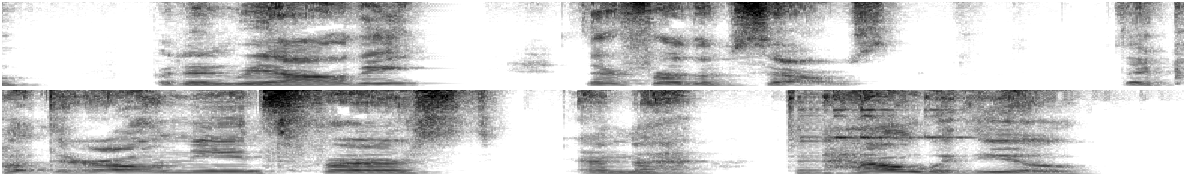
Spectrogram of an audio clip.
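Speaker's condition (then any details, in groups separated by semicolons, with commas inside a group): Cerebral palsy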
